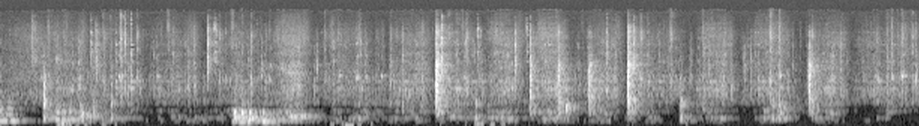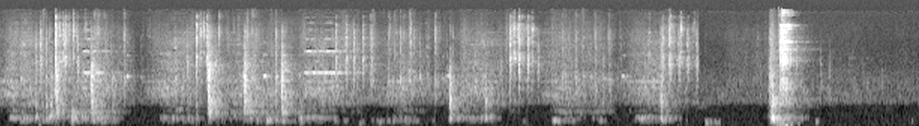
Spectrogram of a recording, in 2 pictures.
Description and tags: weights rope
gym, machine, rope, weights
